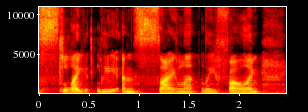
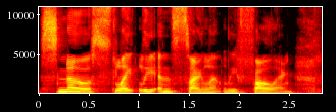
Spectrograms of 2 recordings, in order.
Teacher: you have this combination of sibilants, which is those S sounds, together with the liquid L's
